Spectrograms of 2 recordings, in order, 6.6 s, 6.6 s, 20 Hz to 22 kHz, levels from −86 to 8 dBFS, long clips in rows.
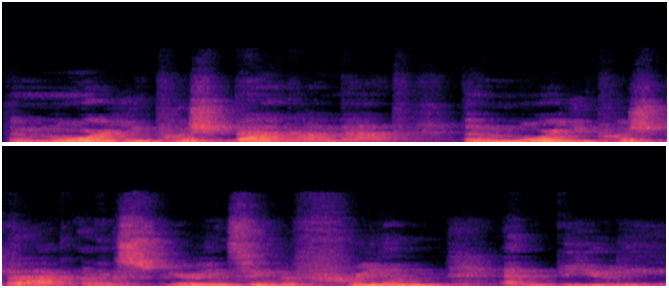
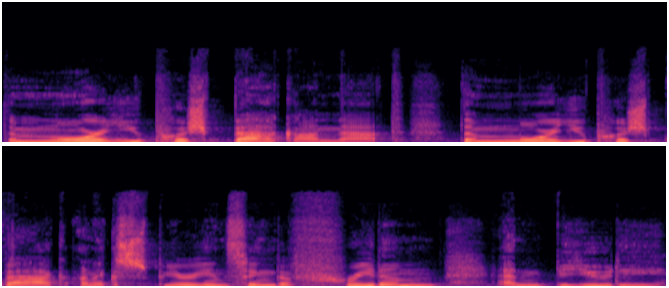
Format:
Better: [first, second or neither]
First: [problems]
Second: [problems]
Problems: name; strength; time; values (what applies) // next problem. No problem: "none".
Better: second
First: off-mic speech; far // room echo; noticeable; dies away in 0.5 s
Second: none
